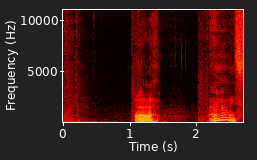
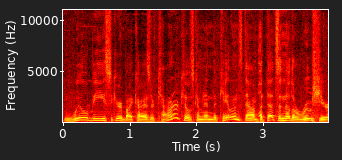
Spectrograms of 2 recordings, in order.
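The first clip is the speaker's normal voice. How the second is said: energetic, quick-fire caster call; live play-by-play; 5 semitones higher than usual. Real, not acted. Caster calling a string of kills, excited play-by-play. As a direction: ride the action, calling each kill with excitement.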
